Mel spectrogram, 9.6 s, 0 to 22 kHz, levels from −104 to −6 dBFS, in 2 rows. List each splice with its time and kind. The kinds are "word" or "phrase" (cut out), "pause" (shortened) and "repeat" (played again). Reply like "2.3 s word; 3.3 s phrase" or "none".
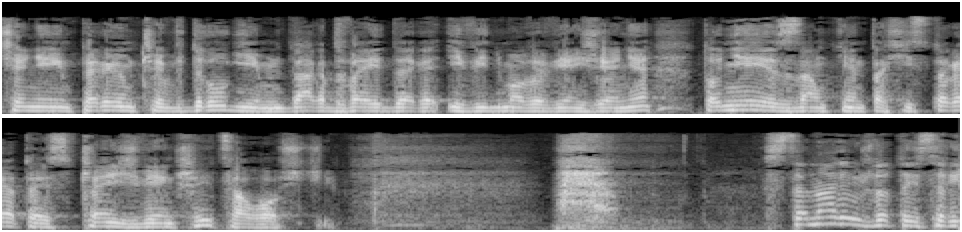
none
